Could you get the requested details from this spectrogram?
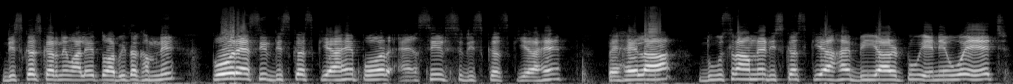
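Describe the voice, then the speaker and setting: A man with an Indian accent runs a live online chemistry lesson, his voice sitting very high and coming through smooth and clear. He talks briskly, repeats key terms again and again, and keeps nudging viewers to comment and share. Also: steady tone, fairly bright tone. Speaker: chemistry teacher.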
